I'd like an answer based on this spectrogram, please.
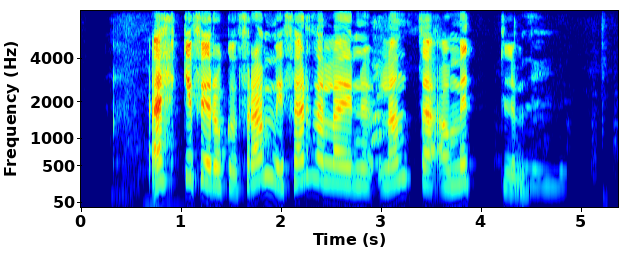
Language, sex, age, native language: Icelandic, male, 11, Icelandic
